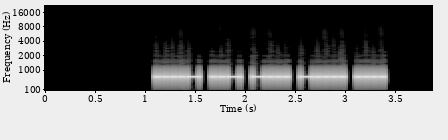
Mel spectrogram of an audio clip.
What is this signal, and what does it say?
Morse code, heard as a keyed tone, about 32 wpm, 700 Hz. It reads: 4UB6H
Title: Five Challenging Letter-Number Combinations 30wpm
